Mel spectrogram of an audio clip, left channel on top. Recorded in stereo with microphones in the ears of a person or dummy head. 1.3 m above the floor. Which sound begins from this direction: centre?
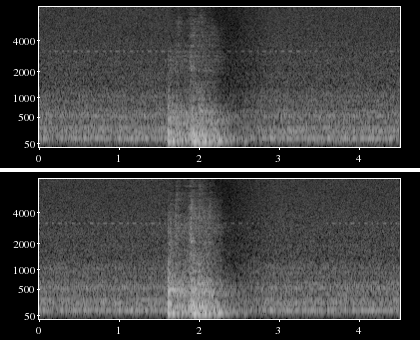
A cupboard door, at 1.6 s.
